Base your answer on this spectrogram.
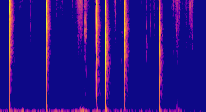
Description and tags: Crackling the finger bones
Relaxing bones. Putting hands together. And sound is produced...
Studio.
Close mic.
bones, crackling, fingers, human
